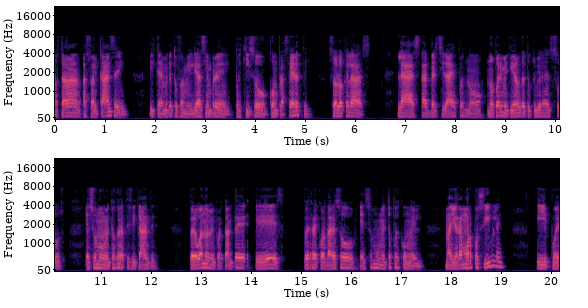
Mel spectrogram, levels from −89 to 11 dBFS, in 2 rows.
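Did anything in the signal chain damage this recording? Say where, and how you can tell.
Yes. The damage sits at the codec stage and runs throughout: the speech sounds rough and grainy, with noise filling the gaps between harmonics. That points to low-delay AAC compression, likely AAC-ELD at around 32 kbps, whose short frames resolve pitch harmonics poorly.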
